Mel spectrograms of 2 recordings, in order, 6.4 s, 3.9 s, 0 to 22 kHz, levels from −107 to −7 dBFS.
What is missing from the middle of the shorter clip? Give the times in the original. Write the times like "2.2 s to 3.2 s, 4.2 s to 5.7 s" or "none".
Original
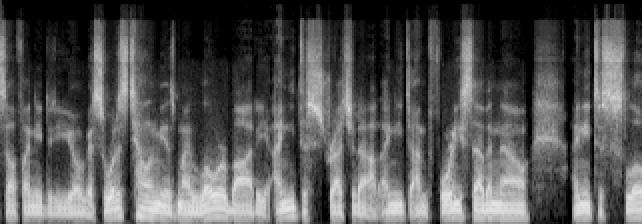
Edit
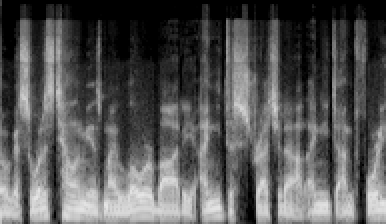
none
